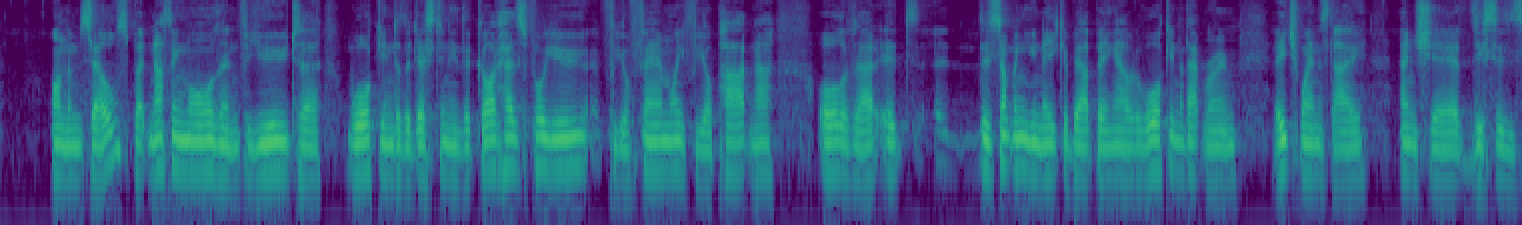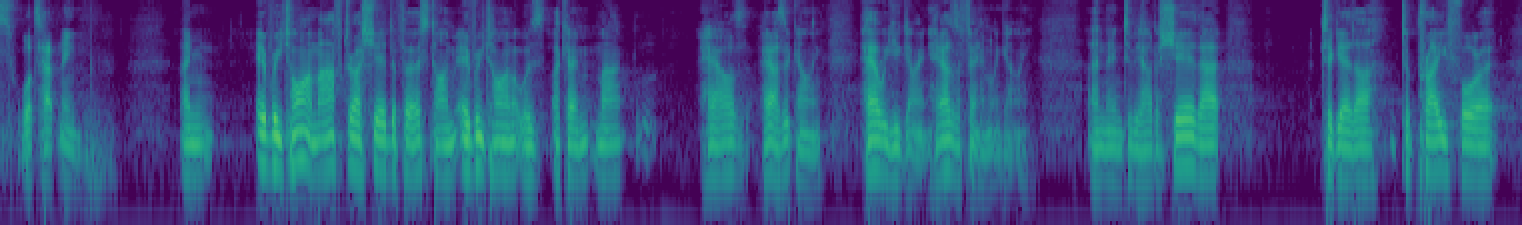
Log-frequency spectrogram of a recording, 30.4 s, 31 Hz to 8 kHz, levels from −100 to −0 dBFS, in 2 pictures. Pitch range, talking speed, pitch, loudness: 110-125 Hz, 170 wpm, 115 Hz, -41 LUFS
